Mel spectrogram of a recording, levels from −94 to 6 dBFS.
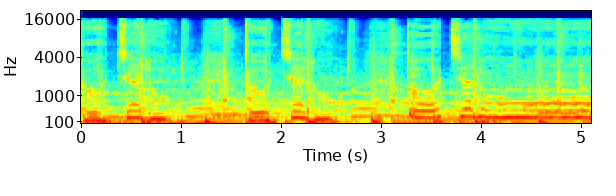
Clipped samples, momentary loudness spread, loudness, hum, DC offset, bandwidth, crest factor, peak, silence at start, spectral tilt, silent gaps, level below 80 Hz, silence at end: under 0.1%; 5 LU; -11 LUFS; none; 0.2%; 16.5 kHz; 10 dB; 0 dBFS; 0 s; -6.5 dB/octave; none; -18 dBFS; 0 s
